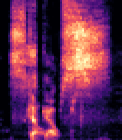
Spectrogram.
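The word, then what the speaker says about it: SCALPSS: now we have the I don't know if you'd pronounce this by its letters or its name it's the scap scaps scalps scalps it's the s c a l p P SS okay scalps uh will capture images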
